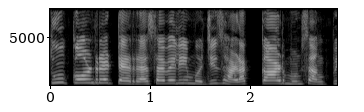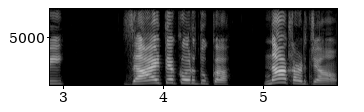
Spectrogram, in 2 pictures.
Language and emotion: Goan Konkani, angry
